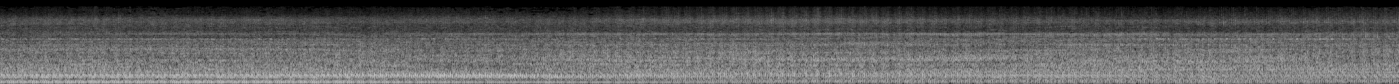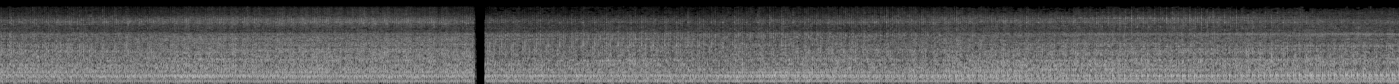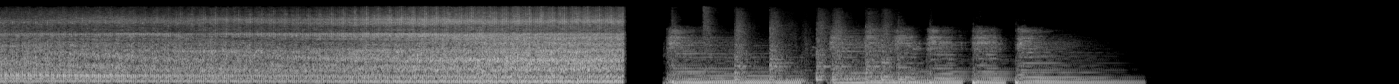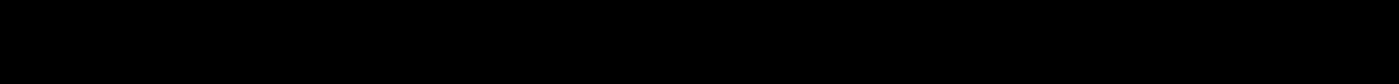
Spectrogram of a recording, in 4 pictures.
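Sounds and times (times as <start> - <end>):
diesel engine idling: 0.0 - 34.3.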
